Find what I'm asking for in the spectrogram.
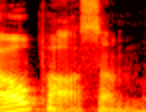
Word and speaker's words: opossum: I still say possum. – Brian still says possum instead of opossum. Like, I'm a biologist, dadgum. – I know. – I still say it wrong.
